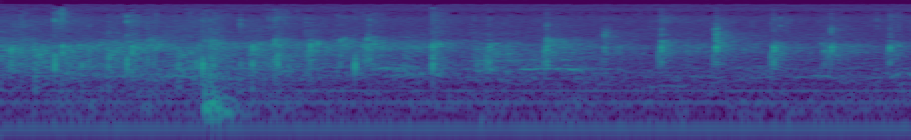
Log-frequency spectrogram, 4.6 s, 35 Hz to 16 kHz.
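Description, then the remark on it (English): Crowd applause at a basketball game for player Luke Kylik as he fouls out with his fifth foul, finishing with 14 points and seven rebounds: a soft, steady patter of many hands clapping that thins out into scattered individual claps by the end, with no one talking over it. “He'll get a nice round of applause.”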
